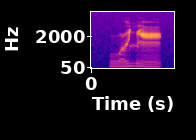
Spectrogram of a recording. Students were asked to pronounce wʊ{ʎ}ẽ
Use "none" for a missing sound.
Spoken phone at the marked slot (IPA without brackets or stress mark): ʎ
